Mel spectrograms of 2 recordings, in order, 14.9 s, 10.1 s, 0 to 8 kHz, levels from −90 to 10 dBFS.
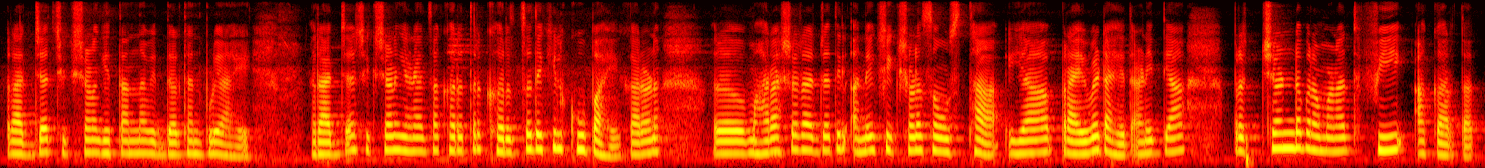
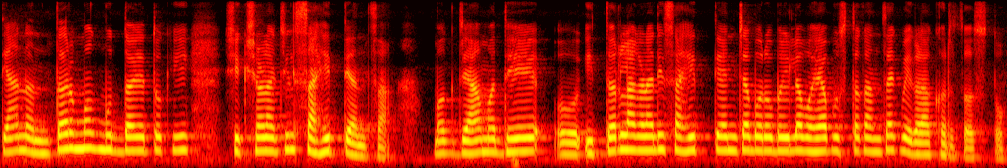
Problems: constant background noise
